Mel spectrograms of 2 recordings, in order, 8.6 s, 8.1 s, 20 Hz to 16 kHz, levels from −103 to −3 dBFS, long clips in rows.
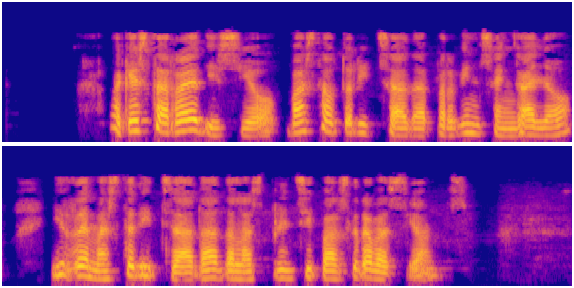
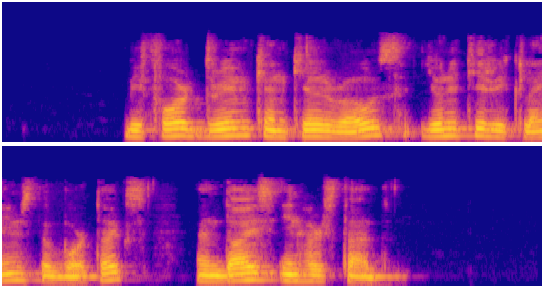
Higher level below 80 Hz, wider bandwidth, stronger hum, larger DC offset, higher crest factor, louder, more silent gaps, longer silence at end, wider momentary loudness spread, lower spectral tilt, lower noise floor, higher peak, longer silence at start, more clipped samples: about the same, -64 dBFS vs -60 dBFS; first, 8.4 kHz vs 7.2 kHz; neither; neither; about the same, 18 dB vs 18 dB; about the same, -19 LUFS vs -19 LUFS; neither; second, 0.8 s vs 1.05 s; about the same, 10 LU vs 8 LU; second, -3 dB/octave vs -7.5 dB/octave; about the same, under -90 dBFS vs under -90 dBFS; about the same, 0 dBFS vs -2 dBFS; about the same, 0.85 s vs 0.95 s; neither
